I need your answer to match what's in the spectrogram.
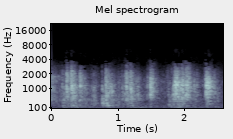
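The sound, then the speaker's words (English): Keys rattle in a lock in a quick series of metallic clicks and clunks, then a door is pulled open. No one speaks. “Open the door, Boggs. You have the keys?”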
